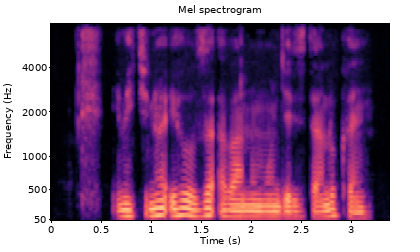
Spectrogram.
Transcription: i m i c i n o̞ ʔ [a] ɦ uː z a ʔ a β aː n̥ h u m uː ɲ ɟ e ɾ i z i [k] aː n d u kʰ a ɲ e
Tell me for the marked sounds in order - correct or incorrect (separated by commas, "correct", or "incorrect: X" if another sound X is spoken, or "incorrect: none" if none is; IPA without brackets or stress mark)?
incorrect: i, incorrect: t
